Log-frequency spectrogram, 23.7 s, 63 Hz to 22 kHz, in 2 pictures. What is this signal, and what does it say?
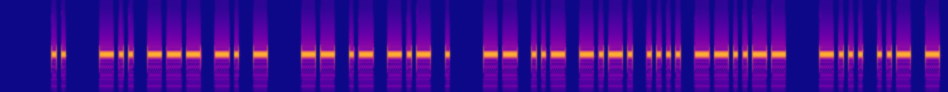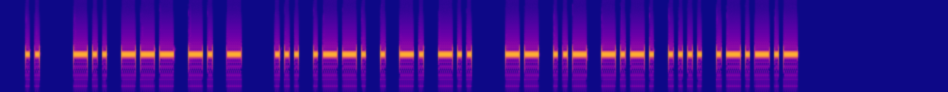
Morse code, heard as a keyed tone, about 20 wpm, 700 Hz. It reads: I DONT MAKE MUCH, BUT I DONT SPEND MUCH.
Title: Sentences from Top 1000 Words - Review Part 5 - 20wpm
